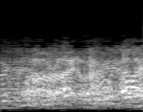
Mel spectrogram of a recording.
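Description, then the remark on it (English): A dense wash of overlapping crowd chatter as crowds of people bear down on a police station and mill round its entrance on First Street: many voices murmuring and calling at once in a steady, loud, restless din with no single voice standing out. “Crowds of imprudent people bear down on the police station, mill round the entrance on First Street.”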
